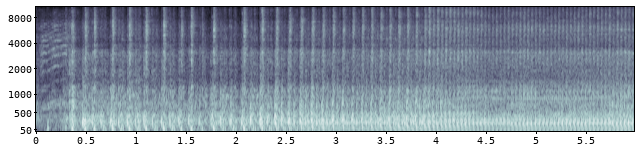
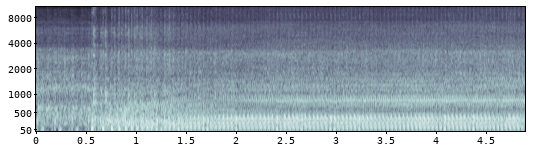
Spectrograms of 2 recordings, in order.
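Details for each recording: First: Kohler Courage 20 single-cylinder engine on a mower, cracked block: uneven popping bursts, then ragged wavering running as it stumbles; owner suspects water on the spark plug. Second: Customer's single-cylinder mower, blades off, no choke, after carburetor fuel-air adjustment for bad surging (fuel bowl leaked slightly): catches quickly, fast even run without surging or cutting out; normal running.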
